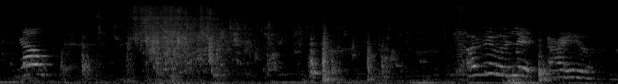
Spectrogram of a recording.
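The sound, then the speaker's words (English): Water sloshes and splashes in a bathtub in broad noisy bursts as a child splashes water at his brother's head, while a child's high voice chatters and squeals over the top. “If you splash your brother's head, I'm going to splash your head with a big splash.”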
